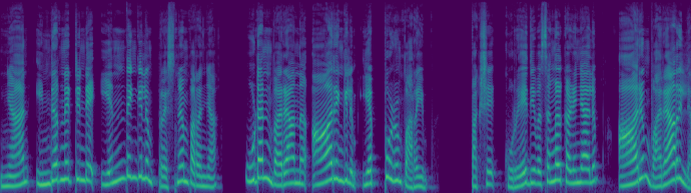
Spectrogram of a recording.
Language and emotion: Malayalam, disgusted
